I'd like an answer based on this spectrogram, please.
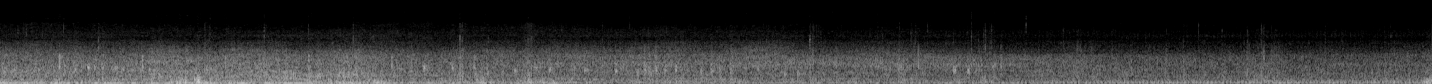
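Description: City street traffic at a crossing, a steady wash of passing cars with low wind rumble on the microphone. There is a sharp knock about two seconds in, and the traffic noise eases a little after about four seconds.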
